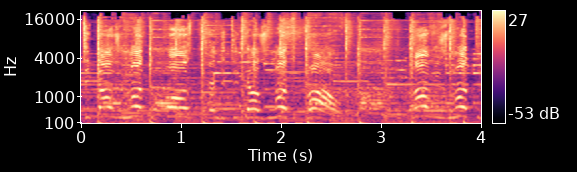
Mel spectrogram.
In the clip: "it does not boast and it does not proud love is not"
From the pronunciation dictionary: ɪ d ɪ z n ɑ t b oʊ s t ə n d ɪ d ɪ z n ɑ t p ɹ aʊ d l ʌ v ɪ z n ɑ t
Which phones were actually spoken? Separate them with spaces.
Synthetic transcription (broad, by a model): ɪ d ɪ z n ɑ t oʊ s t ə n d ɪ d ɪ z n ɑ t b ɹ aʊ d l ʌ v ɪ z n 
